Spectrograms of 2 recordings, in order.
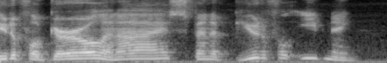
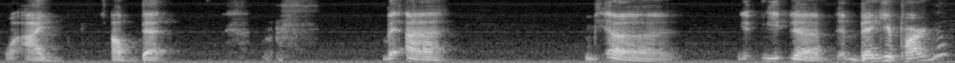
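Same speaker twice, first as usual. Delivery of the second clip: low, halting stammer of shock; flustered; 9 semitones lower than usual. Acted. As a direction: stumble for words, dumbfounded. Stunned that husband doesn't know.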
